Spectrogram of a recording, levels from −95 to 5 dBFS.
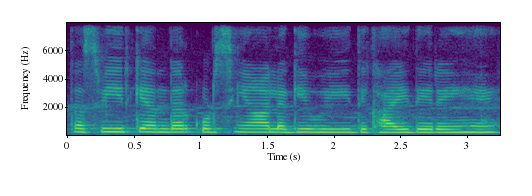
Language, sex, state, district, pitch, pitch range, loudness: Hindi, female, Madhya Pradesh, Bhopal, 225 Hz, 215-235 Hz, -16 LUFS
